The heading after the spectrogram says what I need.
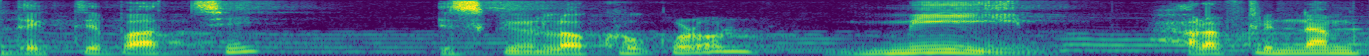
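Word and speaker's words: ميم: মিম। হরফটির নাম কি? মিম। মিম হরফটি উচ্চারণের ক্ষেত্রে অবশ্যই বারিক হবে, পাতলা হবে এবং 3 আলিফ টেনে উচ্চারণ করতে হবে। আমার সাথে আরেকবার চেষ্টা করুন। মিম।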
